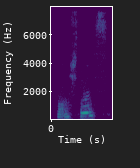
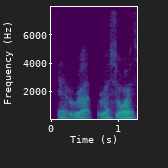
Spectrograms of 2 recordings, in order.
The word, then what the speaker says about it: Russworth: Okay, you must be Roshthorus. Russworth. Yeah, Russworth? just call me Russ.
